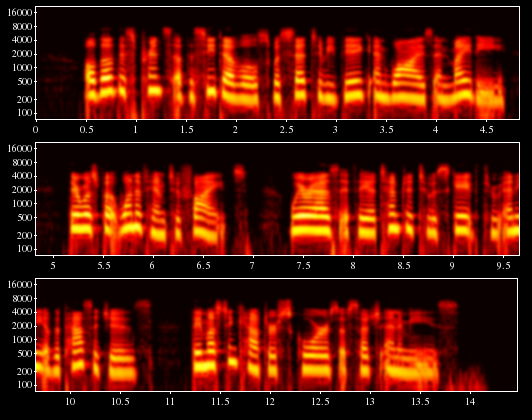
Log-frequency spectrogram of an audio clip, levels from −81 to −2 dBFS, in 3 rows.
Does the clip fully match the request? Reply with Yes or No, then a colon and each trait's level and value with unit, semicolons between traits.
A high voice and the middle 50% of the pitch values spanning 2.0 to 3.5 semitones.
No: very high, 250 Hz; average, 3.9 semitones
